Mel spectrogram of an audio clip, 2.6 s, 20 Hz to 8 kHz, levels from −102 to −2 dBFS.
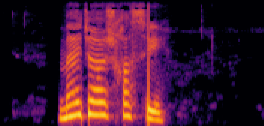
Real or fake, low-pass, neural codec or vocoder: real; 7.2 kHz; none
